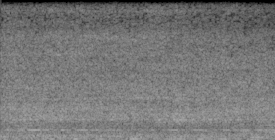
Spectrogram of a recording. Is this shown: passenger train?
yes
